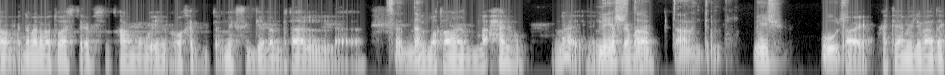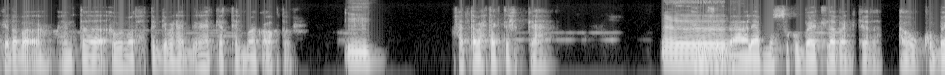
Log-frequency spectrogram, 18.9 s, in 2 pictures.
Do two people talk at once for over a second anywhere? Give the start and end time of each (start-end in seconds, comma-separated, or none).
none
